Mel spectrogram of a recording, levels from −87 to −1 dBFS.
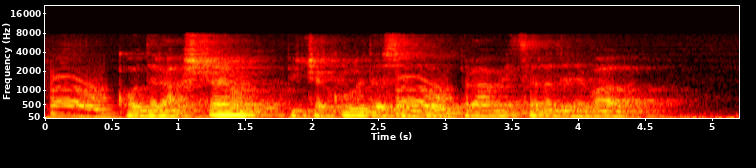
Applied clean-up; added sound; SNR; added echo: none; Musical instrument; 10 dB; reverberation time 1.1 s.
